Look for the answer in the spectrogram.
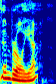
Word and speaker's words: Imbruglia: It is Imbruglia. The G is silent. – It's what? – Imbruglia. Natalie Imbruglia. – That's what I said. – No, you had a G in there, a hard G. No, it is a silent G.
